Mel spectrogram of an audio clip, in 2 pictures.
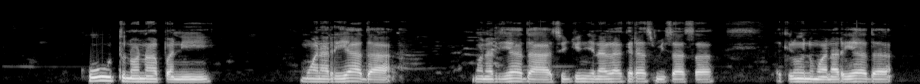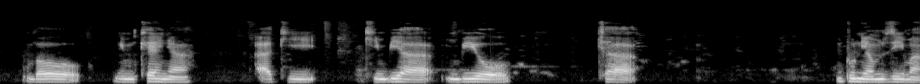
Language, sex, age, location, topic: Swahili, male, 18-24, Wajir, education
